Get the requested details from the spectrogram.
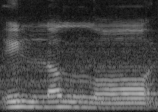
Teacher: lamb is thick and heavy because lamb comes after fata letter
